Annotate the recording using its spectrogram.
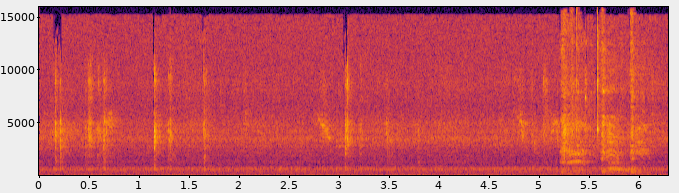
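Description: Typing on a computer keyboard: a few scattered keystrokes, then a quick run of keys near the end, over a faint steady hum.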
